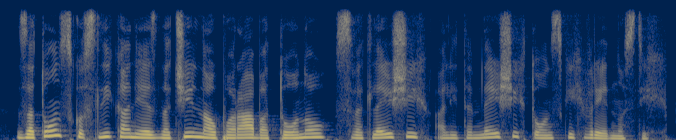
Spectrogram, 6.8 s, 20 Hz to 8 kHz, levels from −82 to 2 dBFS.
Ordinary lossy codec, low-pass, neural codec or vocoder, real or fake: none; 7.2 kHz; none; real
